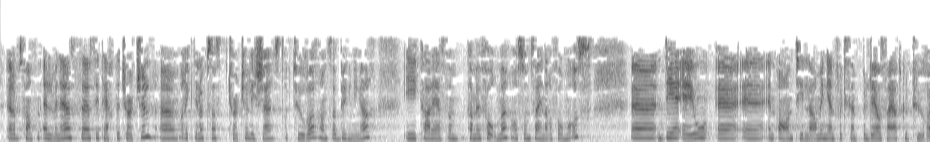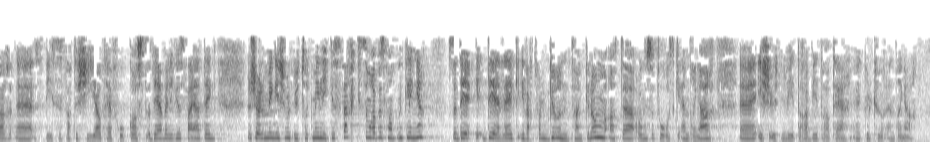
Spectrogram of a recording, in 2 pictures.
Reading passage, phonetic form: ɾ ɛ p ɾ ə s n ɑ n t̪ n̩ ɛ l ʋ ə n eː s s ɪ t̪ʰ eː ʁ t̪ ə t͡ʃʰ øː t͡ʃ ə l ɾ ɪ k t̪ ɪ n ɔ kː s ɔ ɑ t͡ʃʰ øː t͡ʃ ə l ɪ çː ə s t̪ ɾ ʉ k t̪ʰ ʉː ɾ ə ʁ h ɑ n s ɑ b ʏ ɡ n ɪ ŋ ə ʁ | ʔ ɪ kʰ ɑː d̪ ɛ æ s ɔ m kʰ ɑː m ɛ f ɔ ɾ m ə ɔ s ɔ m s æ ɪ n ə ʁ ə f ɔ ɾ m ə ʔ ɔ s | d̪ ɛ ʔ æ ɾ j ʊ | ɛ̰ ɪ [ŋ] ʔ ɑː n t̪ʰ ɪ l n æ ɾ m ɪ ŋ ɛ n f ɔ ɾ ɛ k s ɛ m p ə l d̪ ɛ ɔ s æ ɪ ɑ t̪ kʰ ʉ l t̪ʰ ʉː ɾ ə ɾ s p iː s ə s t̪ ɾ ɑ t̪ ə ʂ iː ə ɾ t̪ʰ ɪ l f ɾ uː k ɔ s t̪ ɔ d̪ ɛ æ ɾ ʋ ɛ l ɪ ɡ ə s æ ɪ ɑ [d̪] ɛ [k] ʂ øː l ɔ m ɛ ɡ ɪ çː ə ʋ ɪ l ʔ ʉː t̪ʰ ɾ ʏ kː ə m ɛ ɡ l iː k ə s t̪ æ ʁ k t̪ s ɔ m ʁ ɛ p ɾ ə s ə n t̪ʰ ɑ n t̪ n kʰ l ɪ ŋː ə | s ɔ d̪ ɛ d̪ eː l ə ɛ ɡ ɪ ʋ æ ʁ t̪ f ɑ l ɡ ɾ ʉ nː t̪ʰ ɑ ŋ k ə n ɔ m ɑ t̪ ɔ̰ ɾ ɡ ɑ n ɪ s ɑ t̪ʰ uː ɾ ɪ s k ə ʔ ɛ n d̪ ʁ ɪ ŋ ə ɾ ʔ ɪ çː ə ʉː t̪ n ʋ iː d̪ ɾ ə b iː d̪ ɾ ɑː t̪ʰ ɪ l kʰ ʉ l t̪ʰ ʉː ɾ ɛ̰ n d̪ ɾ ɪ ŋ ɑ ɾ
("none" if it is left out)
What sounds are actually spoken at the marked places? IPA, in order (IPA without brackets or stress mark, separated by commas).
n, t̪, ɡ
